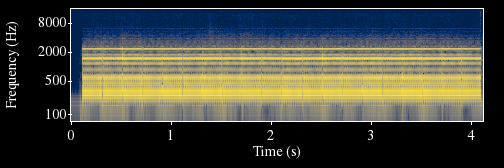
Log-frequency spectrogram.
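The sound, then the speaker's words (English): A monaural organ test tone for checking stereo balance: a single sustained organ note, rich in harmonics, holding steady and loud from start to finish with a faint regular pulsing. “And let's find out how a correctly balanced system sounds by playing a monaural organ tone.”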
